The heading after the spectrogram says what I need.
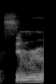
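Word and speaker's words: Cymru: of the league um i don't know how to pronounce it in welsh but it's it's spelt c-y-m-r-u so it's like simru or it's whatever it is uh north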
